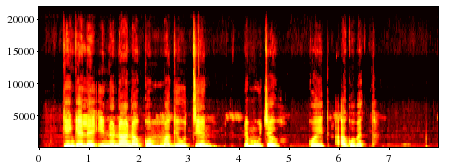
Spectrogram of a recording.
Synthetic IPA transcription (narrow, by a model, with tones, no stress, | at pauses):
ki˦ŋɡɛ˨le˨ʔi˨nɔ˦na˦na˨ko˦mːa˨ɡ̬i˦u˦t͡sje˦˨nː | e˦mu˨t͡ʃe˦ | ko˨i˦t̪a̰˦ɡo˨βɛ˦t̪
